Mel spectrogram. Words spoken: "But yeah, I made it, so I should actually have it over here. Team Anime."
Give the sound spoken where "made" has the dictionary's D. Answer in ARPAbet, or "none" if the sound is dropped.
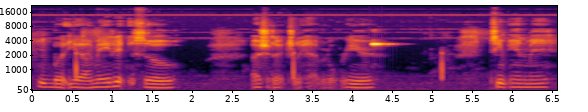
D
